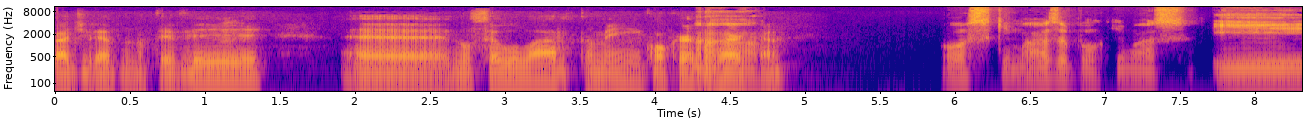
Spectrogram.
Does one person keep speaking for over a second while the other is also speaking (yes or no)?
no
